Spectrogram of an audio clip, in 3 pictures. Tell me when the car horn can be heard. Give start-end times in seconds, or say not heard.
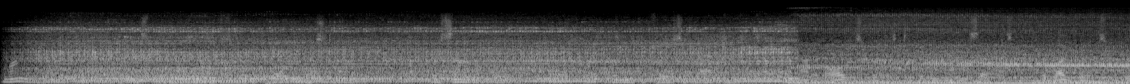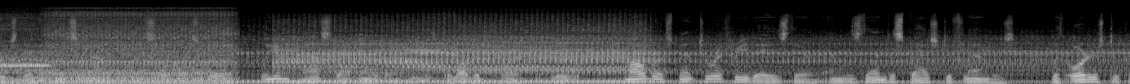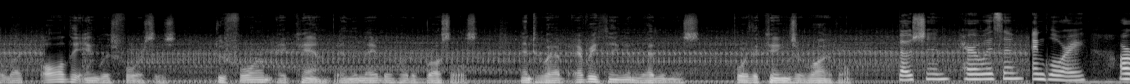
not heard.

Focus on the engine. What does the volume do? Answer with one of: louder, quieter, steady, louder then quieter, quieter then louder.
quieter.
